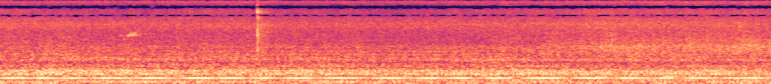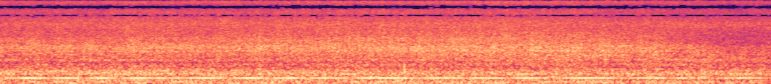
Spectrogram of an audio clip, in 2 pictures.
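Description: Motorised blackout roller blind humming steadily with one constant low tone as it raises the shade.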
